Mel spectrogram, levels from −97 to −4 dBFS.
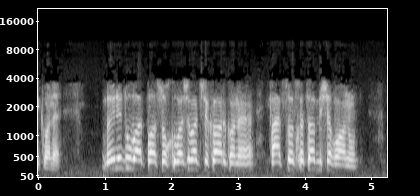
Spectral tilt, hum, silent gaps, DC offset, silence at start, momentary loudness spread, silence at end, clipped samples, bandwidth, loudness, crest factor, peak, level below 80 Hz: -5 dB/octave; none; none; under 0.1%; 0 s; 7 LU; 0.45 s; under 0.1%; 4.1 kHz; -16 LUFS; 16 dB; 0 dBFS; -60 dBFS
